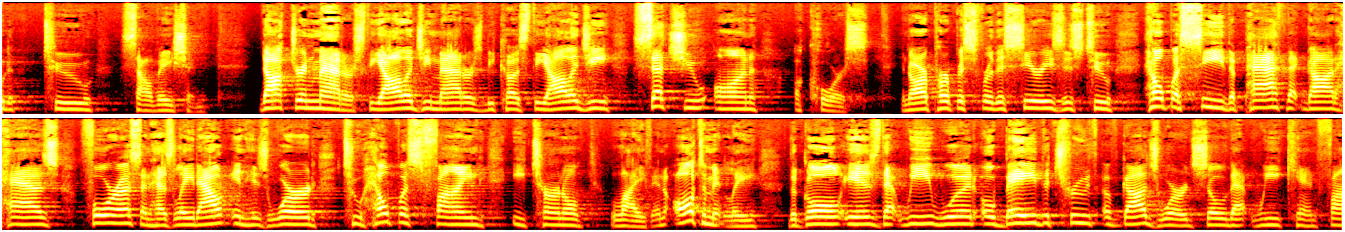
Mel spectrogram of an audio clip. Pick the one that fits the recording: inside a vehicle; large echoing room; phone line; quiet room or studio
large echoing room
